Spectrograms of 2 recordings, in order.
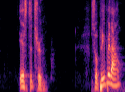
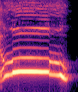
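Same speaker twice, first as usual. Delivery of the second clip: long high mock ooh; a sustained high ooh like a studio crowd; imitating the crowd; 10 dB louder than usual. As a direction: copy the audience's teasing ooh. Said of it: "Why they".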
